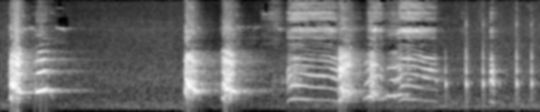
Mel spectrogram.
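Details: Indi the husky, indoors, squabbling with a chicken toy over her blanket, gives two sharp barks, a pause, two more barks, then drawn-out descending yowls breaking into quick yips at the end.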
